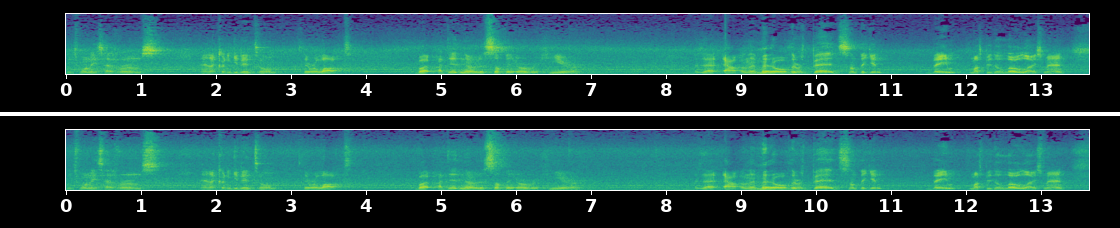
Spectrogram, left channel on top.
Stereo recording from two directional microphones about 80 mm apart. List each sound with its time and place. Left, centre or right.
0.2 s a man's voice: centre
3.2 s speech: centre
4.7 s a man's voice: centre
8.5 s a man's voice: centre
